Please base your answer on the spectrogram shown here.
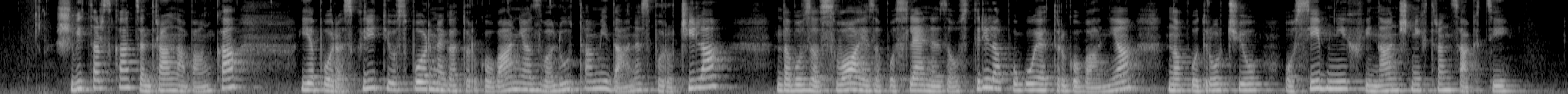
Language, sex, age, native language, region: Slovenian, female, 30-49, Slovenian, Carinthia region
